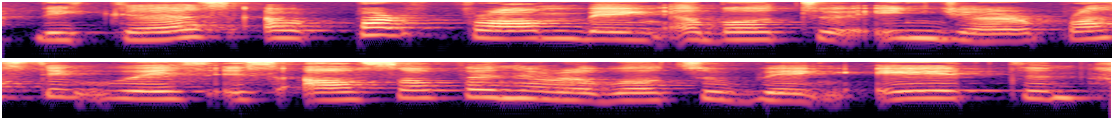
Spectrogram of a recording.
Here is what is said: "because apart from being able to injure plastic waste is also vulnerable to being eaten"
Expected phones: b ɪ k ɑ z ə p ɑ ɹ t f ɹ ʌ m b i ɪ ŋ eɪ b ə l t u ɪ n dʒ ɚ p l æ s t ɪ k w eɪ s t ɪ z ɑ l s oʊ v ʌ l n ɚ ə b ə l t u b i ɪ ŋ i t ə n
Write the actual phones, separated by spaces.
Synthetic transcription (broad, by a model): b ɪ k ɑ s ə p ɑ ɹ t f ɹ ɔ m b i ɪ ŋ eɪ b ə l t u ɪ n dʒ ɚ p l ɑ s t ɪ k w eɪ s ɪ s ɑ l s oʊ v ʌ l n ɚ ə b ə l t u b i ɪ ŋ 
